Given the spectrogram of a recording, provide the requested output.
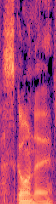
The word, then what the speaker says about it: Skåne: S-K-A with an O thing above it, N-E. – Sounds like Scone Town, like they got a lot of scones there. – No, but you know what's cool is Skåne has a coat of arms,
